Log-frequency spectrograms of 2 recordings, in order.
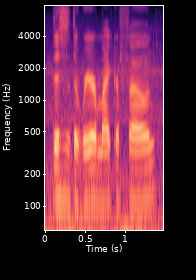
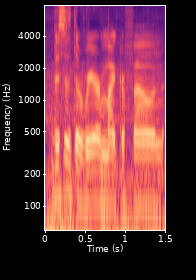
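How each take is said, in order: First: The voice is recorded at a lower gain. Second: The voice is recorded at a higher gain. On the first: "same audio levels of twenty-five" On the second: "boosted up to thirty-one instead of twenty-five"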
